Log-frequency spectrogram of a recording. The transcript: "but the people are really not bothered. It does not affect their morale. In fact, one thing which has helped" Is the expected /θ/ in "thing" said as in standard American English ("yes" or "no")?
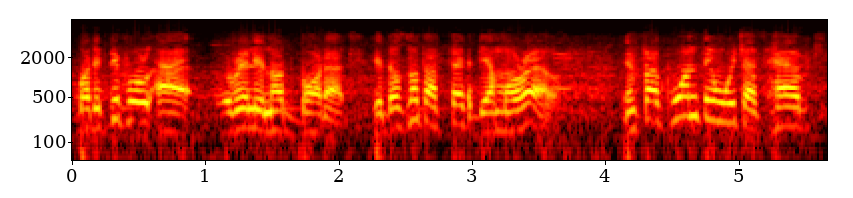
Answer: yes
